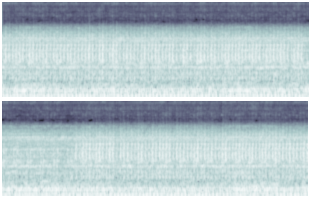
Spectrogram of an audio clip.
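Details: Car at idle: uneven, unstable idle with a loose, irregular ticking and a harsh hiss over the engine; abnormal noise, cause not yet clear.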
